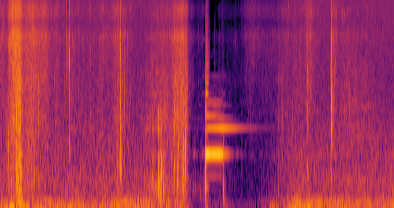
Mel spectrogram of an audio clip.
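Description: A wooden board thuds onto the ground.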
